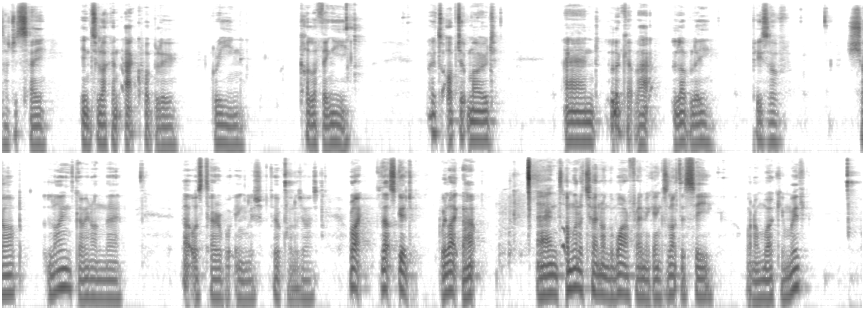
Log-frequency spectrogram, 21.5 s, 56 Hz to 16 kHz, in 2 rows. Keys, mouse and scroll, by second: 4.3 Tab, 5.0 click, 5.9 click, 6.3-6.7 scroll down 1, 6.9 middle click, 7.7-8.2 scroll down 1, 8.2 middle click, 8.7-9.1 scroll down 1, 9.2 middle click, 12.0 middle click, 12.8 middle click, 14.1-14.5 scroll up 2, 14.5 shift+middle click, 15.0 middle click, 15.5 click, 19.7 click, 20.3 click, 20.6 middle click.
